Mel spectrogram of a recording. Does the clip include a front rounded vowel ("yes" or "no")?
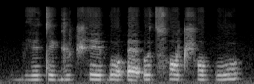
no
